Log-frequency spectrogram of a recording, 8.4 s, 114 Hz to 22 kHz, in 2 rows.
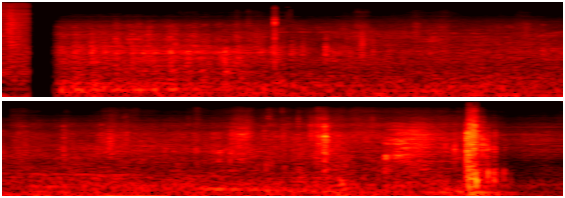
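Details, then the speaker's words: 1991 Saab 9000 2.3 turbo 16-valve after repair under coil pack: starts first try, settles into steady even idle with no misfire or stumble; runs fine. "Okay, so everything seemed fine, which means that we can go about our test drive"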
